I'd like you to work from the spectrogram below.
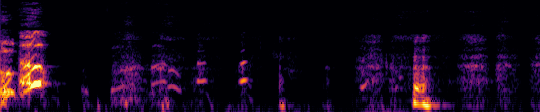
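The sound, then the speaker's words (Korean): A person mimics the hiccups of a man leaning against an elevator wall, a loud sharp gulp at the start, then a scatter of softer clipped bursts and another strong hiccup near the end. “딸꾹질을”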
